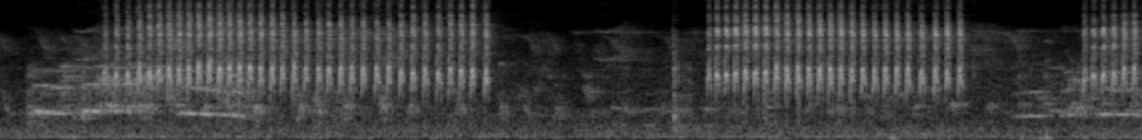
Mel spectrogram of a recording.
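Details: Tame Eurasian tree sparrow producing coarse 'tembakan kasar' volleys: long trains of rapid, evenly pulsed harsh chirps, about three seconds, then a second volley after a brief pause.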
